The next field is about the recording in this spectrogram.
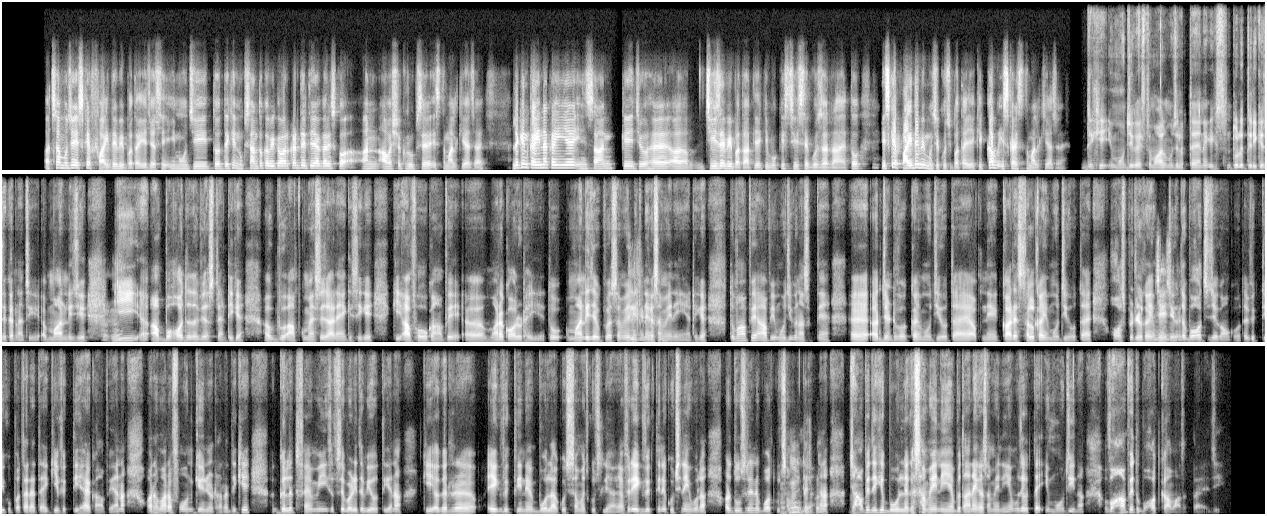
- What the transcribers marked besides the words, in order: tapping; in English: "कॉल"; in English: "अर्जेंट वर्क"; laughing while speaking: "समय"
- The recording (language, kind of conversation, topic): Hindi, podcast, टेक्स्ट संदेशों में गलतफहमियाँ कैसे कम की जा सकती हैं?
